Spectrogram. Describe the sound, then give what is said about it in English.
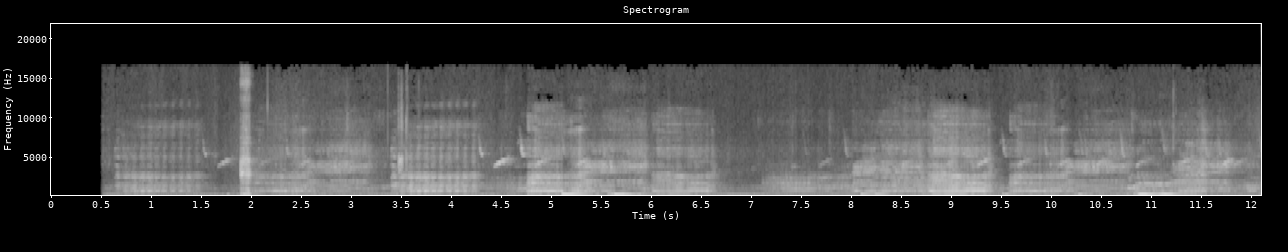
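Lambs bleat again and again, with many wavering, nasal cries following one another after brief gaps, loud and clear, with no talk over them. “Just sounds like a farm. It literally just sounds like lamb.”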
